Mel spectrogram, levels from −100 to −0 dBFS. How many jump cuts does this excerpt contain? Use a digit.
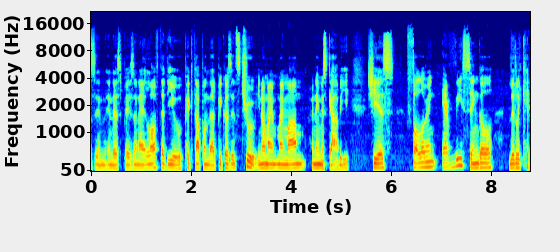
0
